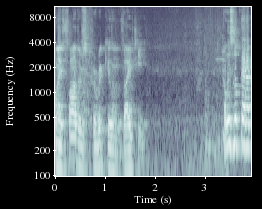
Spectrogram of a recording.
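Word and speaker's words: vitae: called my father's curriculum viti i always look that up in the dictionary it's pronounced fighty according to my dictionary and sometimes i read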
